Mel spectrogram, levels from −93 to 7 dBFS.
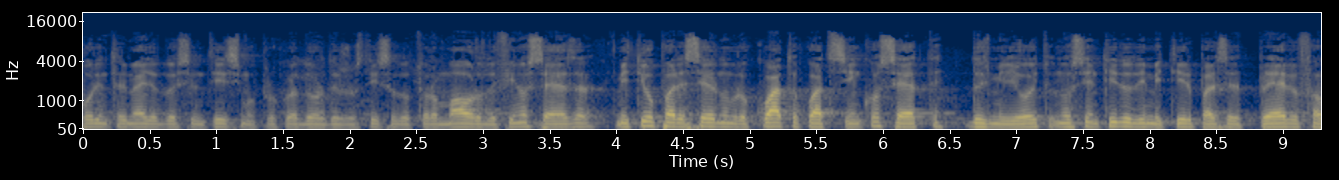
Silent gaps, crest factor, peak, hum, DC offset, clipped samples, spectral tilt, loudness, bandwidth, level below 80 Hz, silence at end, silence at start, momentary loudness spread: none; 22 dB; -4 dBFS; none; under 0.1%; under 0.1%; -6 dB/octave; -27 LUFS; 11 kHz; -56 dBFS; 0 s; 0 s; 11 LU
